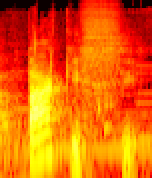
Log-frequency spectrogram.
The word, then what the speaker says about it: táxi: pronúncia da palavra táxi, a palavra táxi tem 5 sons. Táxi, né? Táxi. Então tem 5 sons. Tá, si. E tem apenas 4 letras. O X ele tem uma pronúncia como se fosse dois sons, né?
